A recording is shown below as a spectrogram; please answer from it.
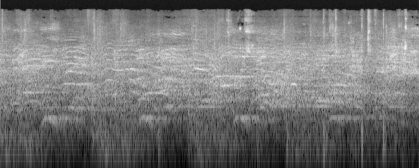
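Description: Basketball dribbled on a hardwood court, its bounces heard over the steady murmur of arena crowd voices and players calling out.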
